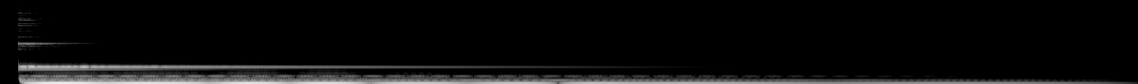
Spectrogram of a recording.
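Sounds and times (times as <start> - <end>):
bell chime with LFE reverb: 0.2 - 4.6.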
